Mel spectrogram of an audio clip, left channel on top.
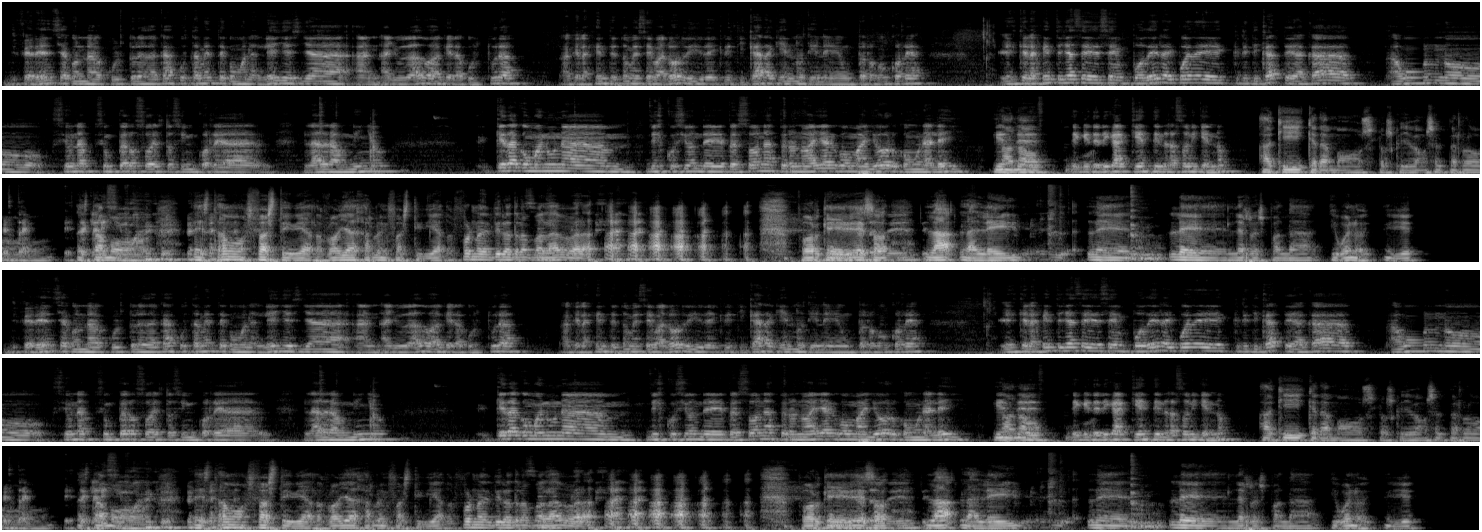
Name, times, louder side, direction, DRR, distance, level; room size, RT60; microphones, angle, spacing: voice 1, 0.0-5.2 5.6-9.6 10.0-13.6 13.8-18.8 19.5-24.4 24.7-25.2 25.5-27.1 29.6-29.9 30.2-31.8 34.9-35.1 35.6-36.0 37.2-38.7 40.0-40.2 40.8-41.2, left 1 dB, 15° left, 0.7 m, -28 dB
voice 2, 9.6-9.9 24.7-25.7 27.4-36.6 37.1-40.9 41.2-43.6, left 2 dB, 65° left, 0.5 m, -24 dB
2.6 x 2.1 x 4.0 m
head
